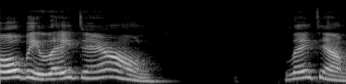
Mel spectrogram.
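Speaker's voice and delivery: loud calling shout. Calling a dog that cannot hear to lie down: yelling to a deaf dog. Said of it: "I'm yelling".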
